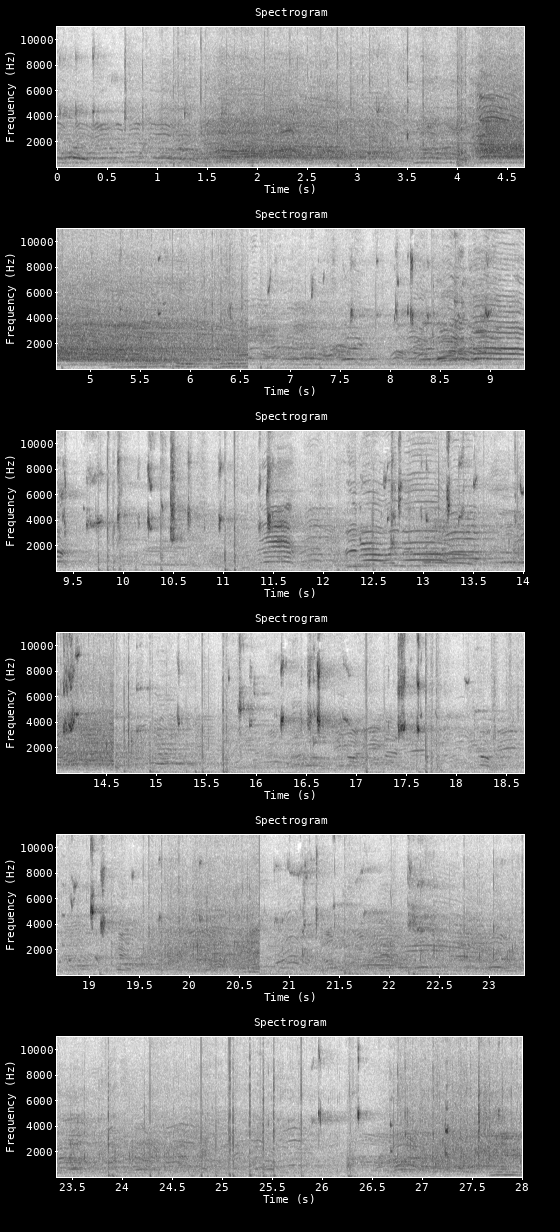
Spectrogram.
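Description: Live basketball game sound in a gym: a constant crowd and voices, louder in the first seven seconds, with a basketball bouncing on the hardwood floor.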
